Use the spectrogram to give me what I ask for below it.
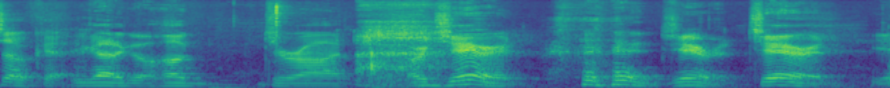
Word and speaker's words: Jarod: So, if you like to be called and it pronounced Jarod, then you have the correct spelling, Jared. Thank you. Right? But if you like when people call you J-Rod, then I have the right spelling.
